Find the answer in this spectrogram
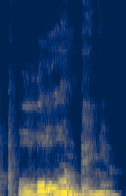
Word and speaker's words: Лондоне: Stress the first syllable here. This is a very common mistake that my students sometimes make, especially when they didn't start learning Russian with me. They learned to pronounce the words incorrectly with the wrong stress. So here, Лондоне, the first syllable is stressed.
